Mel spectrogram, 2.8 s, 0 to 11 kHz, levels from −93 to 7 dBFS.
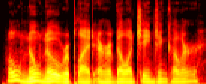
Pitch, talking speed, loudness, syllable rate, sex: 120 Hz, 150 wpm, -16 LUFS, 5.2 syllables/s, male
